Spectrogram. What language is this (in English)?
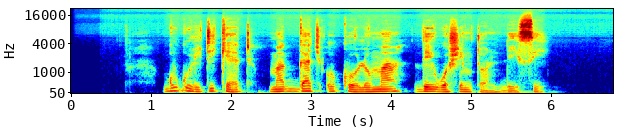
Luo (Kenya and Tanzania)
